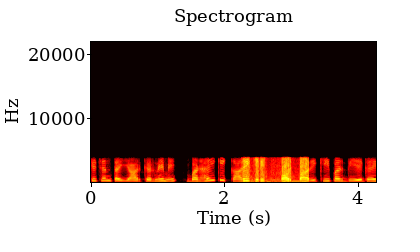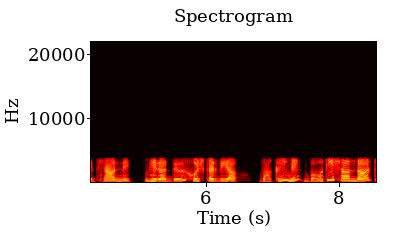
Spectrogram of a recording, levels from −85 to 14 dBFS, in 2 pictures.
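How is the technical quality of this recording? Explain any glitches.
The recording is narrowband telephone speech, limited to 4 kHz as expected for G.711 mu-law coding, with one glitch. From 2.27 to 3.27 s, mu-law and A-law are mixed up: mu-law-coded samples are decoded with the A-law curve, so levels come out scrambled. For that second the speech turns harsh and distorted, and quiet moments fill with hiss.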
